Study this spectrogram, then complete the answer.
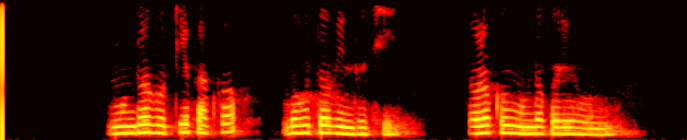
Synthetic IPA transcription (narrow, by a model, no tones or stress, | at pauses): muɳɖɔɡoʈiepakʰɔ | boɦut̪ɔbind̪ʱut͡ʃʰi | t̪ɔlɔkumuɳɖɔkɔɾiɦowni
